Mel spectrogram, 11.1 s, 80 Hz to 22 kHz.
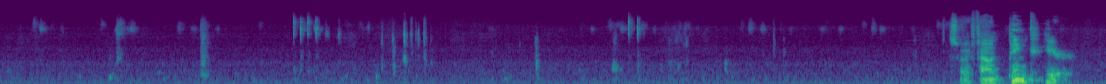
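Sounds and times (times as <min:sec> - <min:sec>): typing on computer keyboard: 0:02.9 - 0:04.4, 0:06.1 - 0:06.8.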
